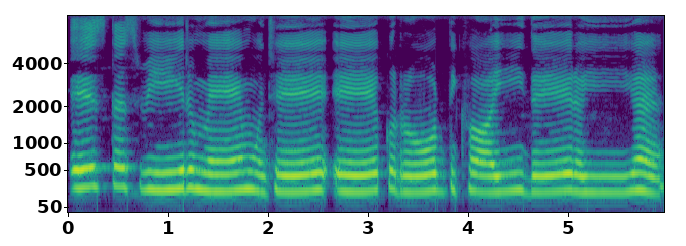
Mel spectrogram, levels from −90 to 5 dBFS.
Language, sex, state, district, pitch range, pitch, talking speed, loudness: Hindi, male, Madhya Pradesh, Katni, 210-235 Hz, 220 Hz, 100 wpm, -14 LUFS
